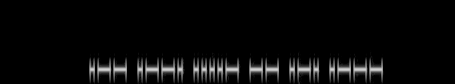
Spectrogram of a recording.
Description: Morse code, heard as a keyed tone, about 30 wpm, 700 Hz. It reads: WP4MRJ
